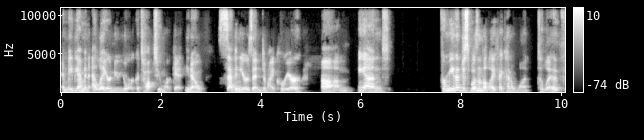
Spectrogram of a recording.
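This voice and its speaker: A woman's unremarkable speaking voice at a medium pitch, with lively intonation and a moderate pace. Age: 20s. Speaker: former TV news reporter turned social media creator. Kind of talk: casual interview. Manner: casual, filler-heavy (um, like).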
